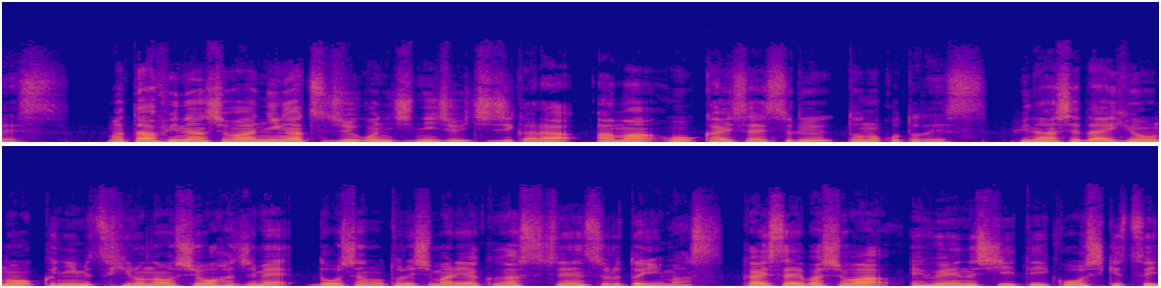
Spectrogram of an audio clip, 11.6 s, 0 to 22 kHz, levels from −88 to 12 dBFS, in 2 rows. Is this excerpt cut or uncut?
uncut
